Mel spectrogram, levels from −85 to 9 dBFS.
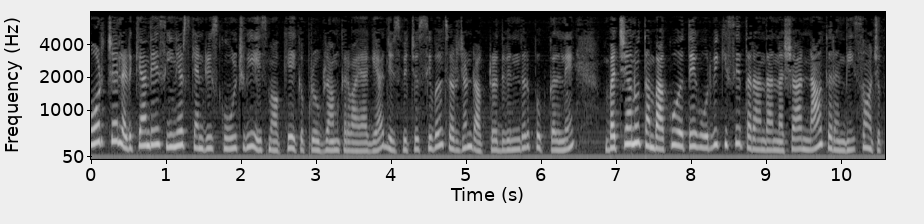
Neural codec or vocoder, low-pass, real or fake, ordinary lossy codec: none; 7.2 kHz; real; none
